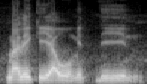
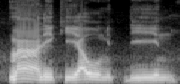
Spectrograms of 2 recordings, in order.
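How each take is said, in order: First: The first vowel of Maliki is kept short. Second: The first vowel of Maliki is drawn out long.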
